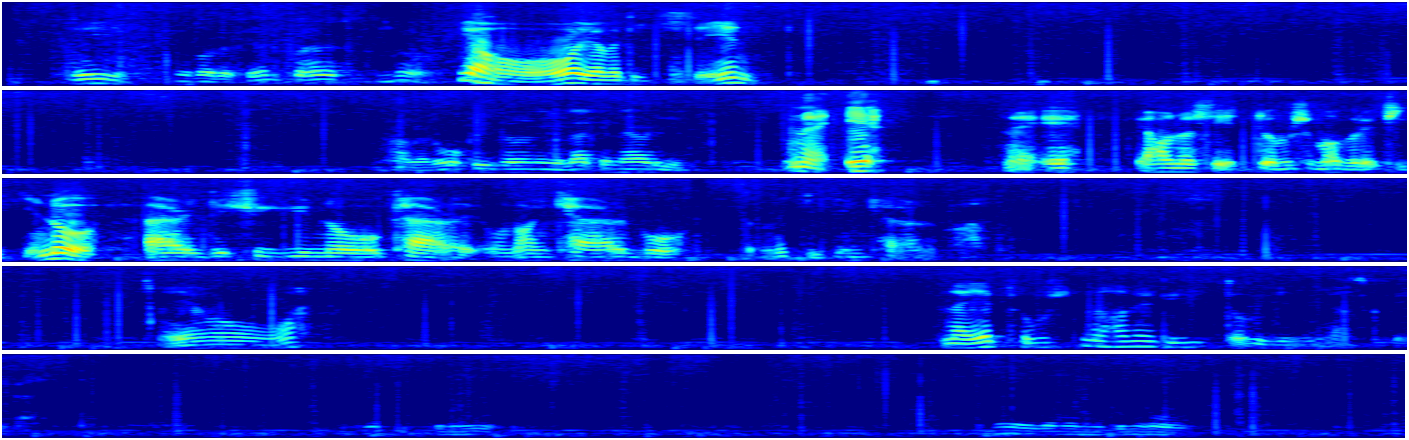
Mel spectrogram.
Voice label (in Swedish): dialekter; Folkminnen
